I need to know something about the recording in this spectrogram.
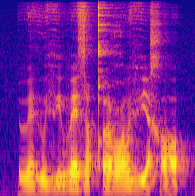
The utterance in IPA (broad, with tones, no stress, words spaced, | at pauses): βɛ˩ðu˩vʲu˧˥ βɛ˥zɘ˩qʼu˧ʕɔ˩˧ vʲa˧˥ xɒ˩˧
